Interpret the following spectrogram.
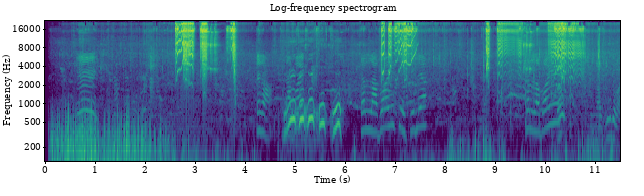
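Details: Puppies with their mother give a run of high, wavering whines and yelps in quick bursts through the middle, framed by low human chatter at the start and end.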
